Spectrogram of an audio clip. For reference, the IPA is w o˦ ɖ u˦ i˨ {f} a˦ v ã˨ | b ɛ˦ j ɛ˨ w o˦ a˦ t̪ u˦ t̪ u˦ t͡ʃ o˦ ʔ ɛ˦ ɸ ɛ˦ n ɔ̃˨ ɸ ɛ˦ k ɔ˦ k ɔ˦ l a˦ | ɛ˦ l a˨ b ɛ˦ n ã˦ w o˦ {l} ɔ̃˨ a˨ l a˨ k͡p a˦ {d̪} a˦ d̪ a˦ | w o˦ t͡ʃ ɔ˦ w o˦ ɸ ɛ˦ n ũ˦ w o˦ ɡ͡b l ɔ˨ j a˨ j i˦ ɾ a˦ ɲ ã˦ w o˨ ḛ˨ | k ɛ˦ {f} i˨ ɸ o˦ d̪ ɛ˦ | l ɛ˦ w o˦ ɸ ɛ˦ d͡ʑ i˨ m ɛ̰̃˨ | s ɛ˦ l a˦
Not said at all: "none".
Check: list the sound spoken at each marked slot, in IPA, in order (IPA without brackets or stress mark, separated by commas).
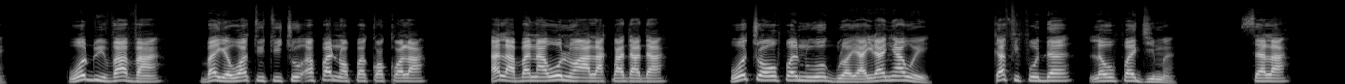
v, l, d̪, f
